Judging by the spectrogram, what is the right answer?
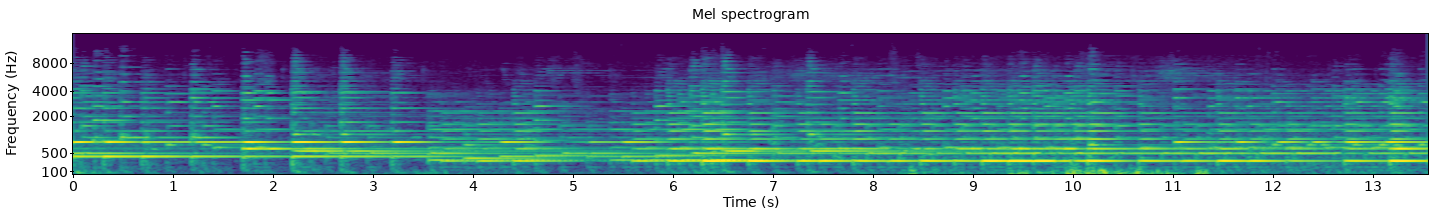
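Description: Roland stage keyboard played solo on a piano-like sound: struck chords and runs over several notes, with a lower note held underneath from a few seconds in.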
